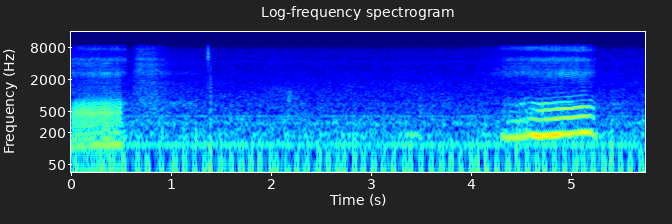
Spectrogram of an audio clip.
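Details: Napping French Bulldog indoors, giving a rapid, rhythmic, rattling low snore, then a brief voice-like tonal note near the end; a person speaks softly nearby.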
